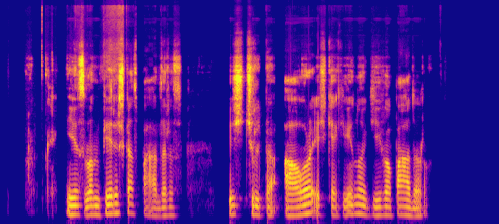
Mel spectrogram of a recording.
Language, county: Lithuanian, Šiauliai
